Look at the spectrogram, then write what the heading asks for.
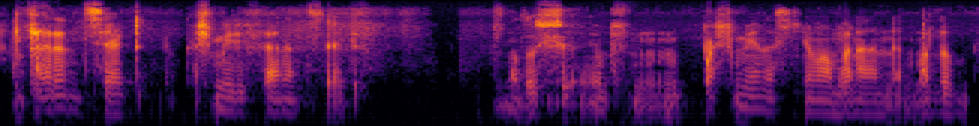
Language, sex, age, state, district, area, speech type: Kashmiri, male, 45-60, Jammu and Kashmir, Budgam, urban, spontaneous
